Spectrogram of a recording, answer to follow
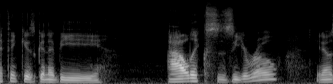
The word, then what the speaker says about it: XARX-Zero: And so, the pronunciation I think is going to be Alex Zero. You know, say the X and the A and the R is more of like an L. So, Alex Zero.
